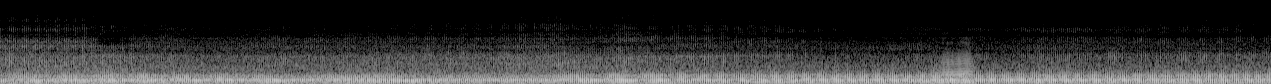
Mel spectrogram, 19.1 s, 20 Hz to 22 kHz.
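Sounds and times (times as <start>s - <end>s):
motorcycle engine cruising: 0.0s - 19.0s
road and wind noise: 0.0s - 19.0s.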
